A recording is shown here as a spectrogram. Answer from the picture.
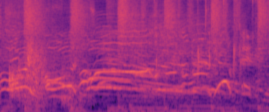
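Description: A bowling ball crashing into the pins just after the start, a short clatter, followed by players whooping and cheering excitedly over background music.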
